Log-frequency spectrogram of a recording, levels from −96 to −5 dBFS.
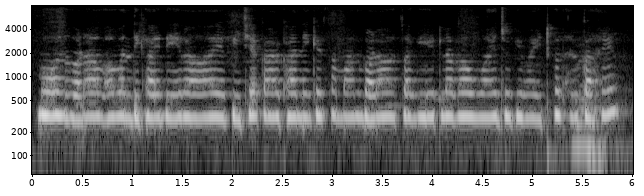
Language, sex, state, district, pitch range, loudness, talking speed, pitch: Hindi, female, Chhattisgarh, Raigarh, 305-315 Hz, -33 LUFS, 230 wpm, 310 Hz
